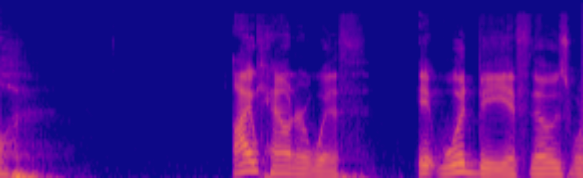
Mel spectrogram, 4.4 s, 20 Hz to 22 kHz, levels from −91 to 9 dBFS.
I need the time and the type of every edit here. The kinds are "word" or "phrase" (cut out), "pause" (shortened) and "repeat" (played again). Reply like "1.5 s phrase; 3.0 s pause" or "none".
1.9 s phrase; 3.0 s pause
